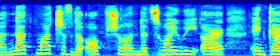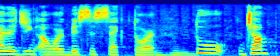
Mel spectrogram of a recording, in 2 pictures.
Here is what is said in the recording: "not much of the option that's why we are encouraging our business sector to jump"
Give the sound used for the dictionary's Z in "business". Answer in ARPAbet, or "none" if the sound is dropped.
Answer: S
